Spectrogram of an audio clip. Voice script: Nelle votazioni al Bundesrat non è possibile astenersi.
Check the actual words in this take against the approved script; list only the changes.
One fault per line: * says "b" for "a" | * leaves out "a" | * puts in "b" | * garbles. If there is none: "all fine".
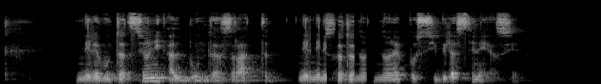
* garbles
